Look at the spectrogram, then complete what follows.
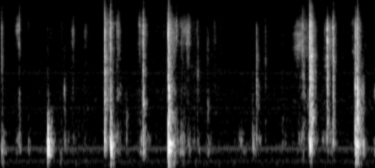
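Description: HeroClix booster pack and the plastic-wrapped figures inside being handled: a string of short, sharp crinkles and crackles.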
